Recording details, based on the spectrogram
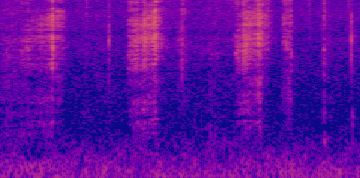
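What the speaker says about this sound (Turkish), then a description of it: "ve kesmeye başlıyorum. Yani şimdi önce kabaca keseceğim." Scissors snip through yarn while a crochet pompom is being trimmed, giving quiet, close, repeated crisp cuts in an irregular rhythm with no talking.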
